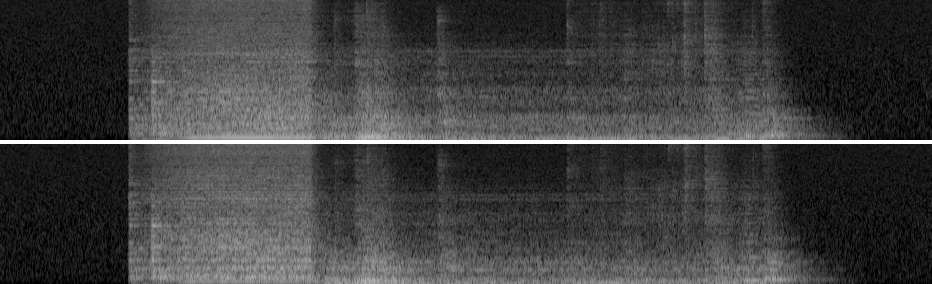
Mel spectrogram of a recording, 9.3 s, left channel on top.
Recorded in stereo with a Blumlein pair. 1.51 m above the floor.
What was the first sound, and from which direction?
A hair dryer, 5° right.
